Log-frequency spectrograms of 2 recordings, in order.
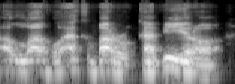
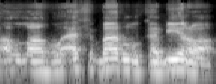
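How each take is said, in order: First: No vowel follows akbar before kabira. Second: A short u vowel follows akbar before kabira. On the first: The speaker calls it wrong. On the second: The speaker calls it right. "bacaan yang betul mestilah"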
